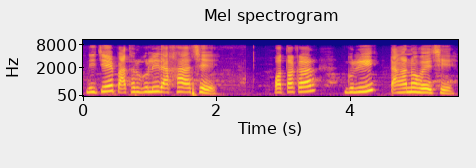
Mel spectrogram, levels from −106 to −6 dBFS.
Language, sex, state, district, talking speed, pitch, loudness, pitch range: Bengali, female, West Bengal, Alipurduar, 75 wpm, 255 Hz, -14 LUFS, 235-275 Hz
